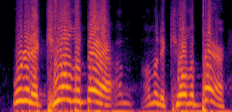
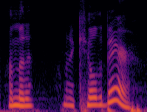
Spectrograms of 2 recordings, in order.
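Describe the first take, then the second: First: Rallying cry, high and forceful; imitated shouting. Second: Very soft, quick, hesitant mumble; acted timid repeat. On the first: Preacher acting two film characters psyching each other up, shouting. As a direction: call it out higher, building conviction. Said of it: "there's, like, shouting it back and forth". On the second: Preacher as the friend reluctantly repeating the vow, timid. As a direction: say it small and unconvinced, far softer.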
